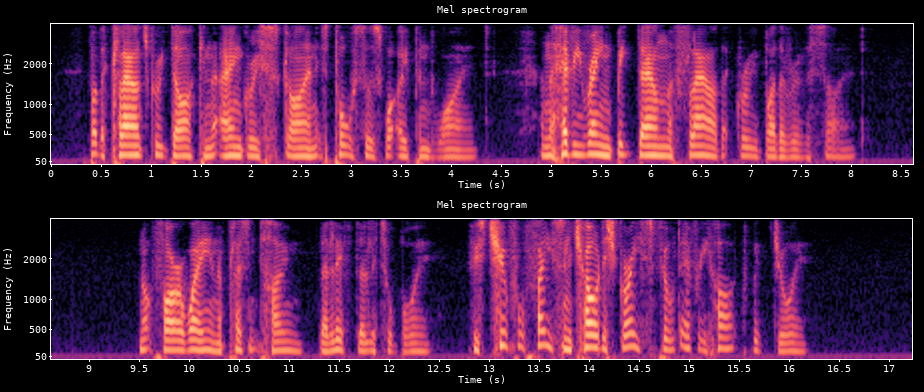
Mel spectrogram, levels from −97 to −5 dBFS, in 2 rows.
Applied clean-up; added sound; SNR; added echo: none; none; none; none.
